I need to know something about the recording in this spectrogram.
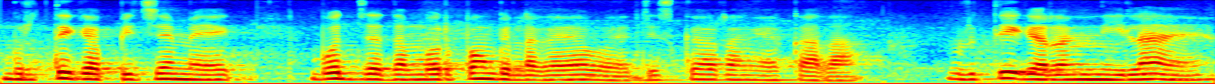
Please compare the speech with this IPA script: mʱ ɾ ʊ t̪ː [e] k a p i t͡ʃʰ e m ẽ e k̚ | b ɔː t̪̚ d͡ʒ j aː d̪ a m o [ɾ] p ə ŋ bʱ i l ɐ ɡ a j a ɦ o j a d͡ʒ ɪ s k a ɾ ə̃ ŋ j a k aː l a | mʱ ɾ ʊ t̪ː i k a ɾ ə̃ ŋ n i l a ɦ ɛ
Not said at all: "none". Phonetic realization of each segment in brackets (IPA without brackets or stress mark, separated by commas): i, ɾ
